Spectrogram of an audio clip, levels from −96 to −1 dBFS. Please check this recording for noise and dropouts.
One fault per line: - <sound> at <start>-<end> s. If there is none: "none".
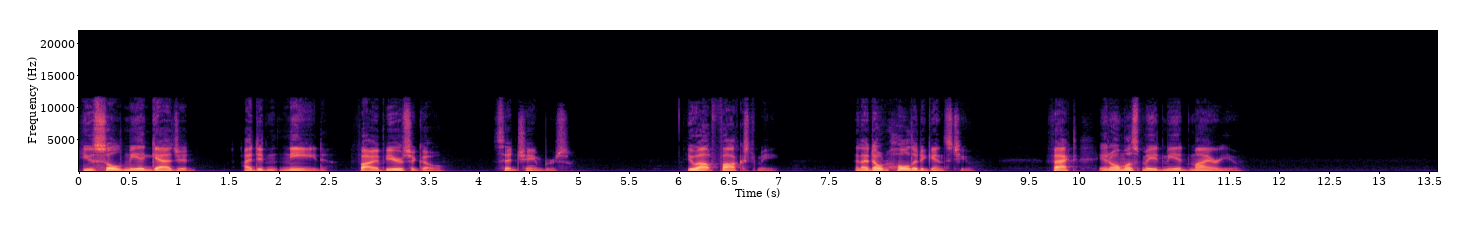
none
